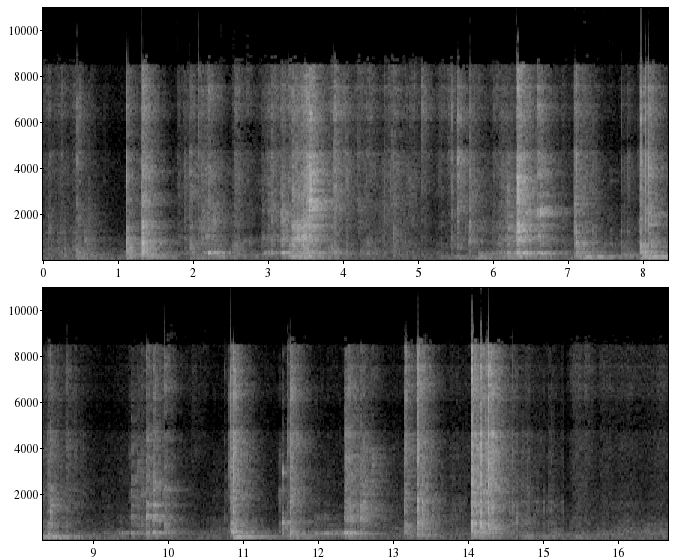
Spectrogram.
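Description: Plastic toiletry bottles, a cup and a plastic basket being set down and shuffled on a stone countertop: an irregular series of knocks, clatters and short scrapes.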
